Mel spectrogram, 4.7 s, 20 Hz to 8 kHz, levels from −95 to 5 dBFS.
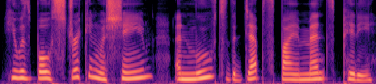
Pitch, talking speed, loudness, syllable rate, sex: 225 Hz, 180 wpm, -19 LUFS, 4.7 syllables/s, female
